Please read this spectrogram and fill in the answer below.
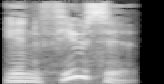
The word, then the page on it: infusive: British English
